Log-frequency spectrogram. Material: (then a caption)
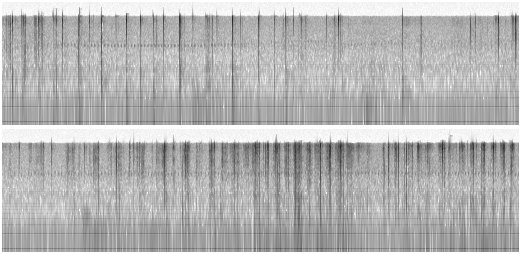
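Ice. Long dark nails tap and scratch the faces of a single solid clear ice cube, close-up. Rapid, bright, clicky taps come in dense bursts, mixed with soft scratchy rasping, over a steady low hum. Each tap dies away almost instantly.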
